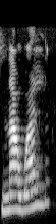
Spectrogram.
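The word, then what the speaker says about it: Nagual: grands initiés demeurent les Nawal N a g u a l mais là eux il prononce Nawal héritier du peuple toltec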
